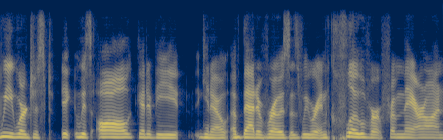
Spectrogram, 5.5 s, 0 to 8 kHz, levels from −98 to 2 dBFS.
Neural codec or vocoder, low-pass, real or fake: autoencoder, 48 kHz, 128 numbers a frame, DAC-VAE, trained on Japanese speech; 7.2 kHz; fake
